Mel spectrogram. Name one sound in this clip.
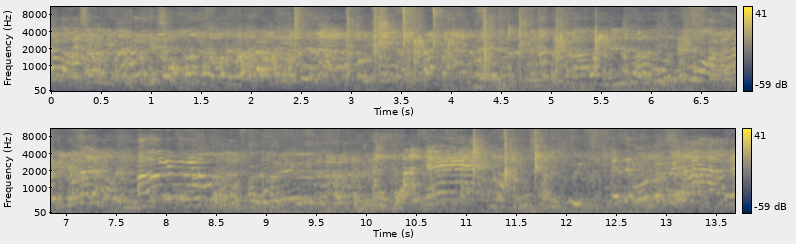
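A crowd of young men and women chatters and laughs.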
